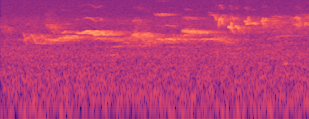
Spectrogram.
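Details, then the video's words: Common blackbird in a garden giving a short warbled phrase that slides and wavers, ending in thin high twitters. "Blackbird Song"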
